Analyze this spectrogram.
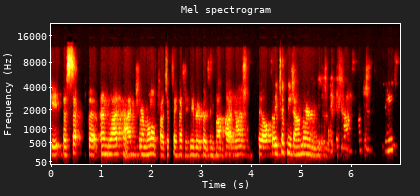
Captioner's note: multiple voices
